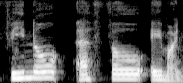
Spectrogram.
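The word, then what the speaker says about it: phenylethylamine: How would you pronounce this, Dmar? Um, uh, phenylthylamine. Pheninolethylamine. phenyl ethylamine.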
